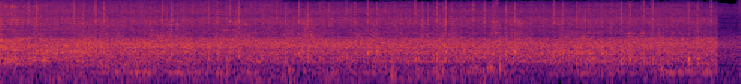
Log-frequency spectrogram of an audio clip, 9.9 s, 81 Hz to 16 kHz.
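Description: A 13-car long-distance express train rumbles steadily north along the rails, climbing a gentle grade, a continuous loud roar with faint clicking over about ten seconds, passing close by without any voices.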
